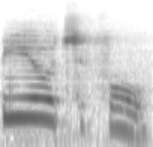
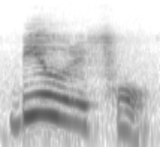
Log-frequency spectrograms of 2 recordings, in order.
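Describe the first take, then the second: First: The t is pronounced as a clear t. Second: The t sounds like a quick r. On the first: "O britânico ele pronuncia beautiful" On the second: "O americano ele vai pronunciar beautiful. ... o T aqui tem som de R"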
